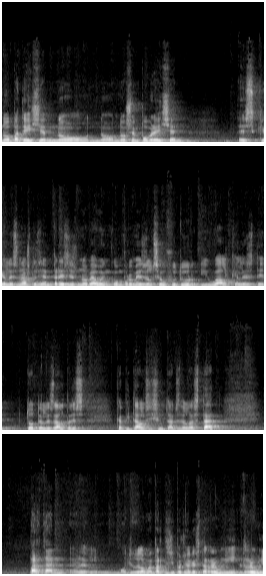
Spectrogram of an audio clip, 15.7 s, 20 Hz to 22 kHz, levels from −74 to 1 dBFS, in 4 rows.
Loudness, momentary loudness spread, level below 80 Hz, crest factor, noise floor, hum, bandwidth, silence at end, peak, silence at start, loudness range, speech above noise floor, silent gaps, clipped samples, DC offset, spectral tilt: -18 LUFS; 11 LU; -34 dBFS; 18 dB; -41 dBFS; none; 15.5 kHz; 0 s; 0 dBFS; 0 s; 4 LU; 23 dB; none; under 0.1%; 0.4%; -6 dB/octave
